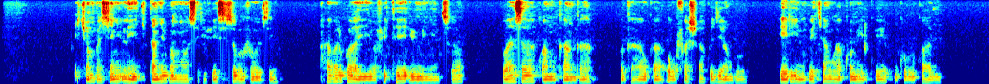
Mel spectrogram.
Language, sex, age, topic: Kinyarwanda, male, 25-35, health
